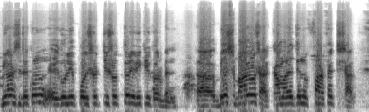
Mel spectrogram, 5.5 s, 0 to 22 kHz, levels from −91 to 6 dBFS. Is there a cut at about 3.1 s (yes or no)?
no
